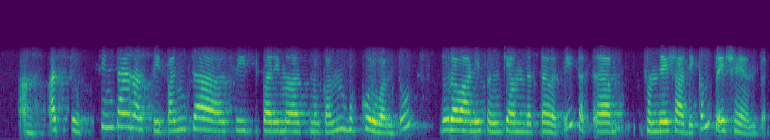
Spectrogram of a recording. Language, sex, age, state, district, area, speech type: Sanskrit, female, 18-30, Karnataka, Dakshina Kannada, rural, conversation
